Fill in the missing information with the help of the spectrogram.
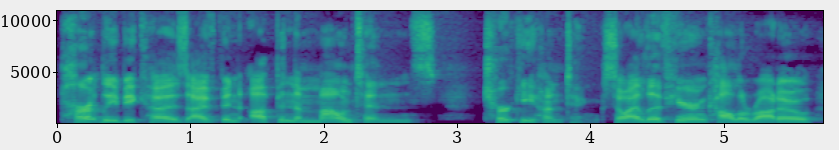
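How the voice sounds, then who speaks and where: A man's voice: mid-range voice, expressive, normal speed. Congested man giving a chatty webinar. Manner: friendly, chatty, many restarts and fillers. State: congested from allergies. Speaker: webinar presenter, agency head. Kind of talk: casual, rambling webinar presentation.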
